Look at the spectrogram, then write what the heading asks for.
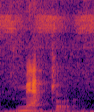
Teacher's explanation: o L final nunca se transforma em U, como em português. Né? Então, ele vai ser bem articulado e o L e a língua vai para o céu da boca, que fica bem atrás dos dentes.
